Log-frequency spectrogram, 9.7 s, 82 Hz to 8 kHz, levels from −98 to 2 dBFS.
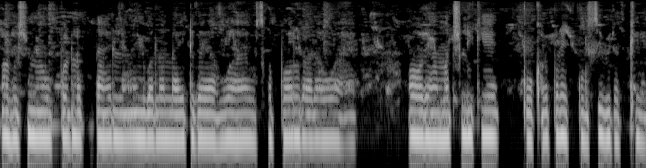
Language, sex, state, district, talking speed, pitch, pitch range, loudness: Hindi, female, Bihar, Lakhisarai, 165 wpm, 185 Hz, 180-190 Hz, -30 LUFS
